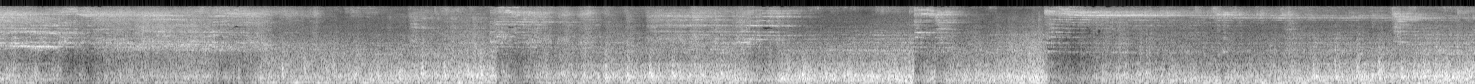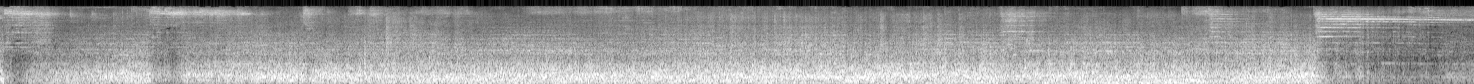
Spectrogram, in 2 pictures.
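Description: Freight cars of a mixed freight train rolling past close by: steel wheels rumbling and clacking on the rails, with short dips in the noise as the cars go by and, now and then, a high-pitched wheel squeal.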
